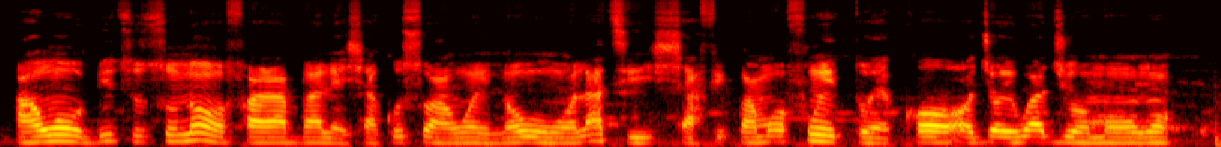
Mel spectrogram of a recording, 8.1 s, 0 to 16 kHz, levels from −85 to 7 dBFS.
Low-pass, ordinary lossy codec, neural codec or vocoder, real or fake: 14.4 kHz; Opus, 32 kbps; none; real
